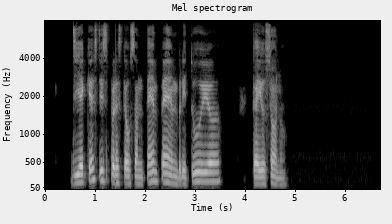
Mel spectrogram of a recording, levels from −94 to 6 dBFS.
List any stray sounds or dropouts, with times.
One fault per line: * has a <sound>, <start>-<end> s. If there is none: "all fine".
all fine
